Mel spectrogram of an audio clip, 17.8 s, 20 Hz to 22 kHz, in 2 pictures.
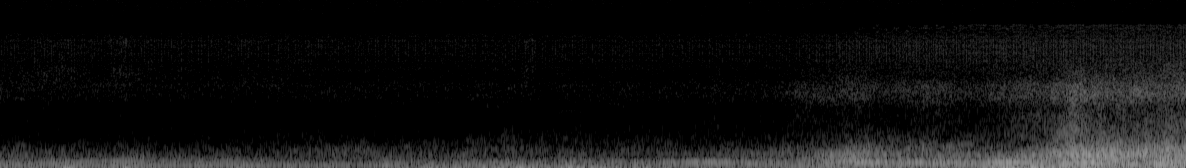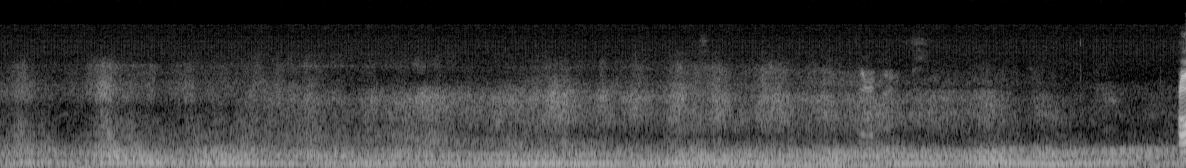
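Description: A Boeing B-17G bomber approaches at an airshow with a deep, swelling four-engine piston rumble that grows louder and stays heavy, with a commentator speaking over the engine drone.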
